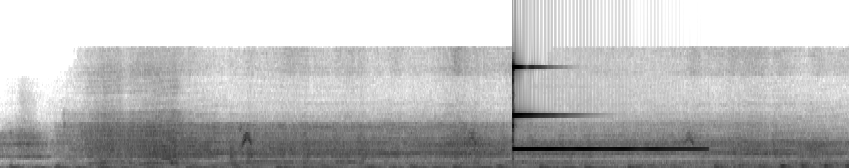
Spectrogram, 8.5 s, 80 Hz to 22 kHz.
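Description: DJI Mini 2 quadcopter, flying with one propeller cut to half its length, hovering with a low steady motor-and-propeller drone. About five seconds in, a bright ringing ding sounds for about two seconds and cuts off sharply. This is an added success chime.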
